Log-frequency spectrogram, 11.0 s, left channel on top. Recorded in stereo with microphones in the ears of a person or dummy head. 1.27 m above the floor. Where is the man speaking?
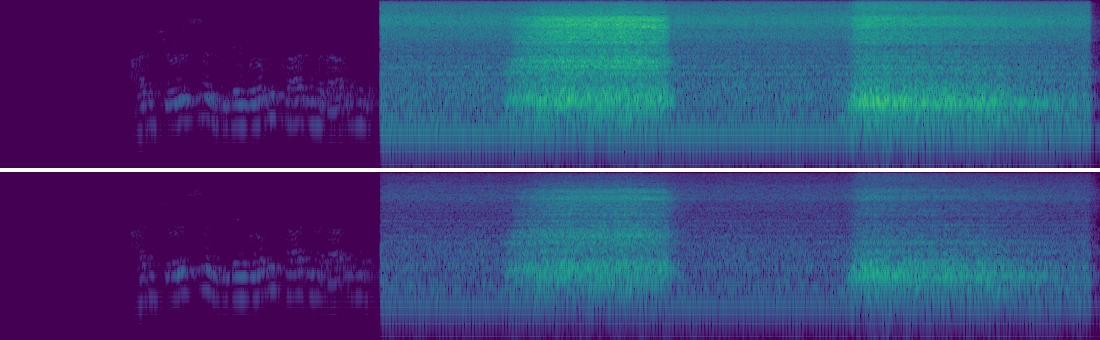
10° left (ahead or behind), 10 m; by 3.7 s centre (ahead or behind), 9 m.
